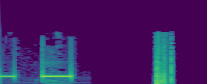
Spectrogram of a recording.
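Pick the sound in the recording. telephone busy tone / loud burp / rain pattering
telephone busy tone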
